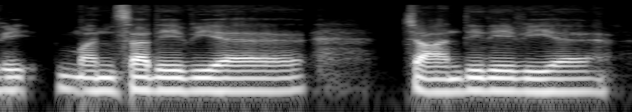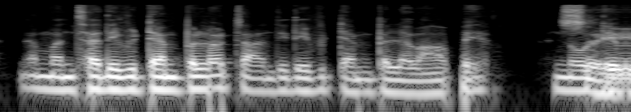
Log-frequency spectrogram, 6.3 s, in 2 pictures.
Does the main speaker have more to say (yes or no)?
yes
